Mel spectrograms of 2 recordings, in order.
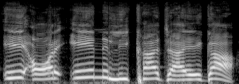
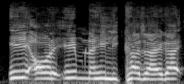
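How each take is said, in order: First: एन drawn out slowly as the right letter; stress on एन. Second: Said in the usual way. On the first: Shown as a demonstration. Teacher correcting students, stressing एन slowly. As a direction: say ए और एन slowly, leaning on एन.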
